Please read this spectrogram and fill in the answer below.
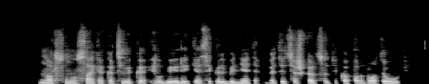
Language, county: Lithuanian, Vilnius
